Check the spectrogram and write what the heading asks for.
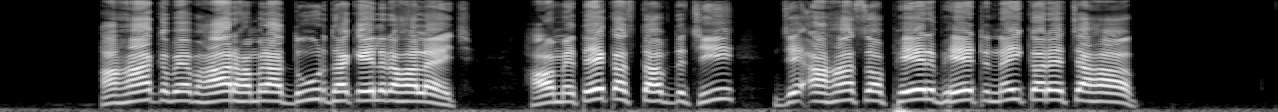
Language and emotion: Maithili, angry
